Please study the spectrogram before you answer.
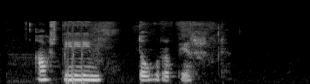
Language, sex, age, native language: Icelandic, male, 10, Icelandic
